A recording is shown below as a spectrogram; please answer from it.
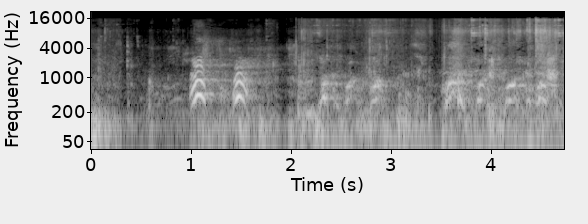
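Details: Siberian Huskies play fighting at a dog park: two loud harmonic barks, then softer whining yelps over a busy, noisy background of scuffling.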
